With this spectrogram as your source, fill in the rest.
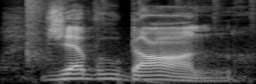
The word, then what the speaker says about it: Gévaudan: I think I'm saying it right now, y'all, Gévaudan.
